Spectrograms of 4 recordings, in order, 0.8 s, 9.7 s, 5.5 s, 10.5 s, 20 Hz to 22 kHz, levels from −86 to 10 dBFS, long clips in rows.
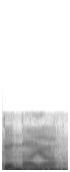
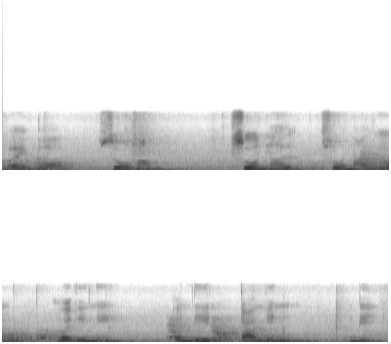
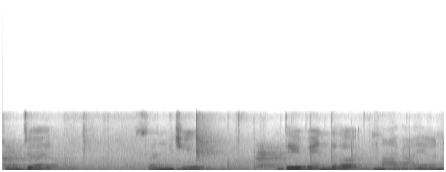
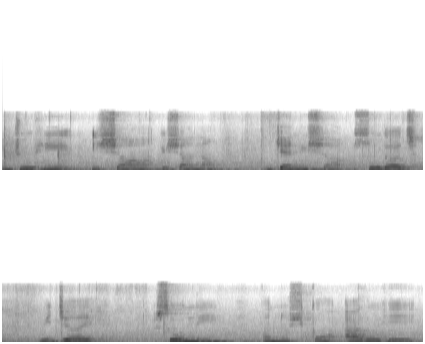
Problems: constant background noise, continuous background conversations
